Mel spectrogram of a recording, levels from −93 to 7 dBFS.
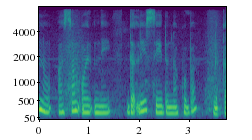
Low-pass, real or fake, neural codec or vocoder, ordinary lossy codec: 7.2 kHz; real; none; none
